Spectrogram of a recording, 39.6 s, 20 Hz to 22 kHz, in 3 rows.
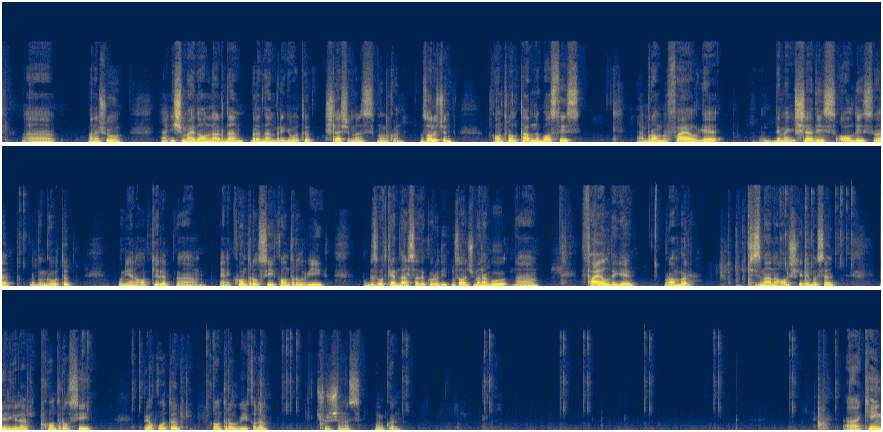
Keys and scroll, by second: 6.6 ctrl+Tab, 23.2 r, 26.4 ctrl+c, 28.7 ctrl+v, 31.0 e.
